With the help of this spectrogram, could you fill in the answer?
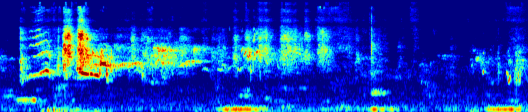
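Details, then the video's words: Baby budgerigars playing and talking indoors, giving a busy, noisy stream of overlapping scratchy chirps and squawks with a few clear whistled notes, all fairly quiet with low background rumble. "Baby Budgies Playing & Talking 🐣🎶 | Fun Chirping Sounds"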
